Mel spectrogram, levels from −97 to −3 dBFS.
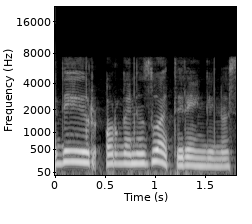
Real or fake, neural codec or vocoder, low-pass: fake; codec, 16 kHz, 16 kbps, FreqCodec, larger model; 7.2 kHz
